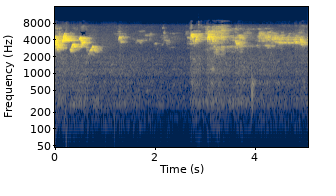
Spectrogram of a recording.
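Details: Ultramarine grosbeak (Passerina brissonii), a young bird, giving Paraná style song: a short burst of sliding whistled notes, a pause with faint notes, then a longer warbling phrase.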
